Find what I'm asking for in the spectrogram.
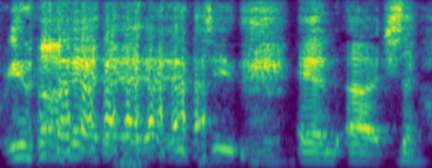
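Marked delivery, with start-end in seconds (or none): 0.3-1.4 burst of laughter. Real, not acted. Laughing at own story.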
